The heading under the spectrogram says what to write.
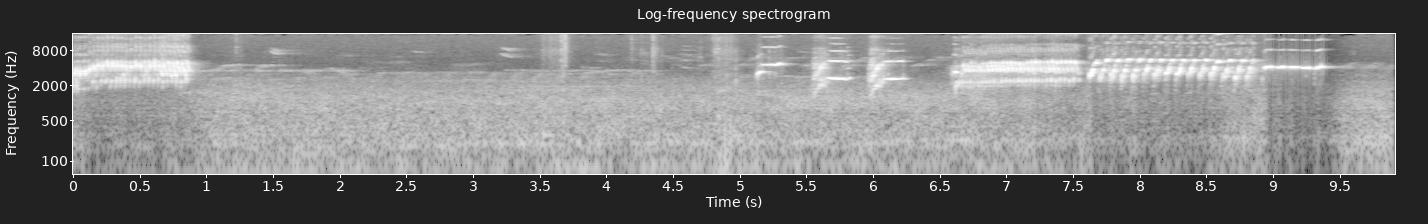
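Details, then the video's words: Spanish Timbrado canary singing in bursts: a loud buzzy trill, a long pause with scattered chips, then another rolling trill and a final rapid pulsed phrase. "Canary Sound Effect - Canary Singing Video"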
